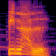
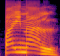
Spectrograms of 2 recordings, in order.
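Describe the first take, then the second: First: The word begins with a P sound. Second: The word begins with an F sound. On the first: The speaker calls it wrong. "Imbis na final, naging Pinal" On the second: The speaker calls it right. "F, F yun, hindi yung P"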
